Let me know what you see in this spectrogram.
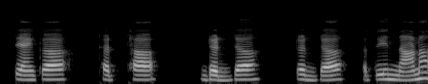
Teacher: ਜਿਨ੍ਹਾਂ ਧੁਨੀਆਂ ਦੇ ਉਚਾਰਨ ਸਮੇਂ ਜੀਭ ਮੂੰਹ ਦੇ ਵਿੱਚ ਉਲਟ ਹੁੰਦੀ ਹੈ, ਉਸ ਨੂੰ ਉਲਟ ਜੀਬੀ ਧੁਨੀਆਂ ਕਿਹਾ ਜਾਂਦਾ ਹੈ।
